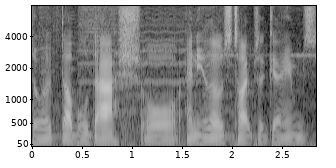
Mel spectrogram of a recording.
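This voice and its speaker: With music in the background and audible room echo, a man speaks at a moderate pace in a fairly low, monotone, flat voice. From UK. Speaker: gaming streamer. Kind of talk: casual live stream chat. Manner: casual, chatty.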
